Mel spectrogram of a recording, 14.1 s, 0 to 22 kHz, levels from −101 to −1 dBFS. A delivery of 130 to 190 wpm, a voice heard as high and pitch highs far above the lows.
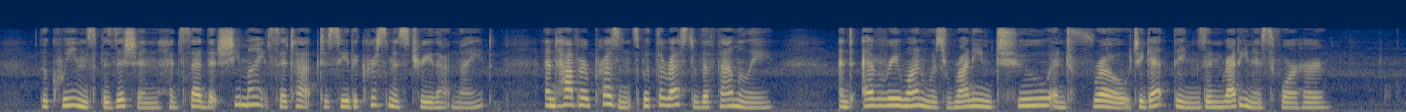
No: average, 180 wpm; high, 205 Hz; average, 4.5 semitones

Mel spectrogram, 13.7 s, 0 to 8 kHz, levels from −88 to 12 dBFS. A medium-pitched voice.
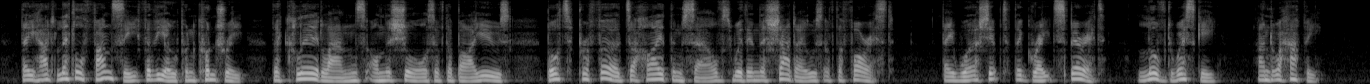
Yes: medium, 145 Hz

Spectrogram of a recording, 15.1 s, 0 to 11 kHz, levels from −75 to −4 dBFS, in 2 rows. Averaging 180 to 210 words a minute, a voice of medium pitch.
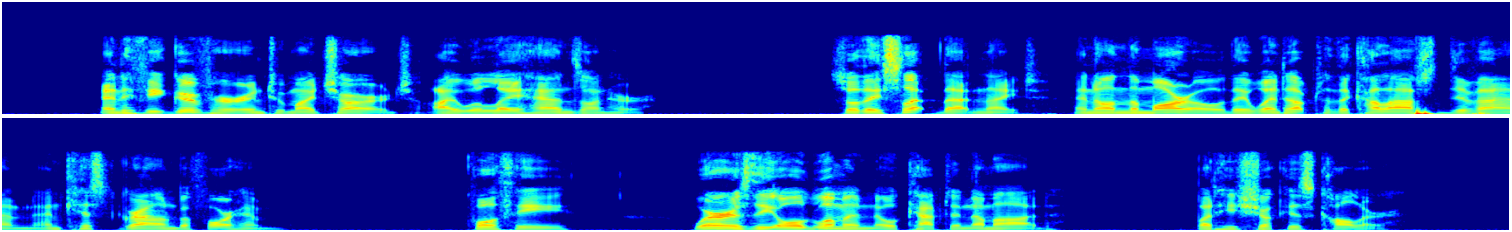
No: average, 200 wpm; low, 130 Hz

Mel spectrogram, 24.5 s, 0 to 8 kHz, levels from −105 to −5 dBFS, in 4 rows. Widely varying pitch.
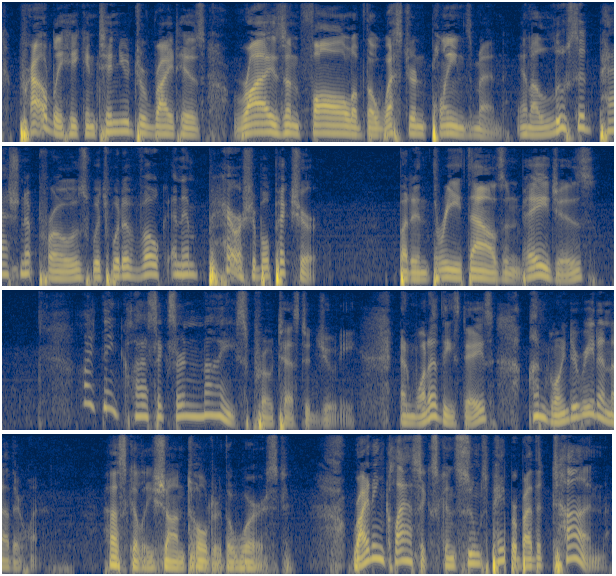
Yes: wide, 8.0 semitones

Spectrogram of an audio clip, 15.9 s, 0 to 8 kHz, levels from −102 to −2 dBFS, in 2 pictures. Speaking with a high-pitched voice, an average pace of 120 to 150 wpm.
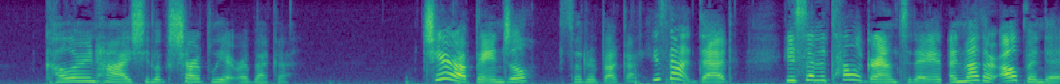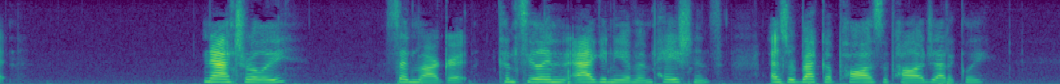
Yes: high, 235 Hz; average, 145 wpm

